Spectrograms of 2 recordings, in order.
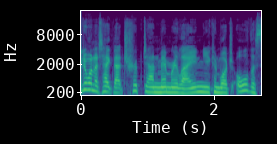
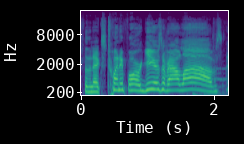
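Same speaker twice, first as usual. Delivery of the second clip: higher, strained attempt at a Texas accent; self-admittedly bad Texas accent; 6 semitones higher than usual. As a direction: push a Texas coach accent and overshoot it. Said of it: "I can't do that accent".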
